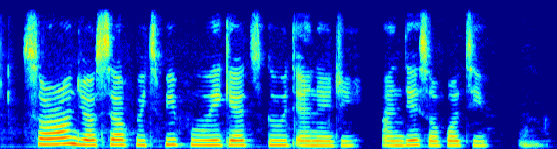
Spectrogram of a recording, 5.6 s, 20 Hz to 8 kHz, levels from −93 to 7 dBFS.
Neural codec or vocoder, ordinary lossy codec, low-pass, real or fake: none; none; 7.2 kHz; real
